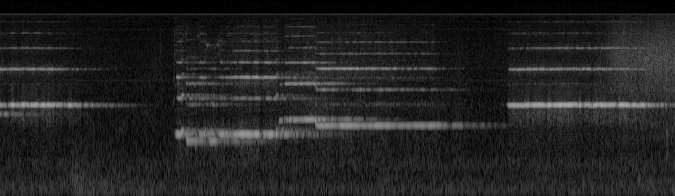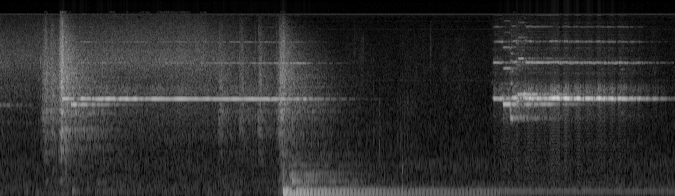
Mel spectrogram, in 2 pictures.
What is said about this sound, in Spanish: Esta parte eh, está dedicada a Ometeotl, dedicada específicamente solo a él. Por eso es un, un solo de flauta únicamente.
